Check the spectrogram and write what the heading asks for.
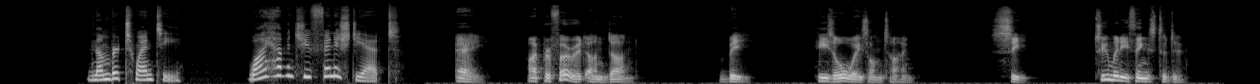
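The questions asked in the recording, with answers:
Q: Why haven't you finished yet?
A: C: Too many things to do.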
